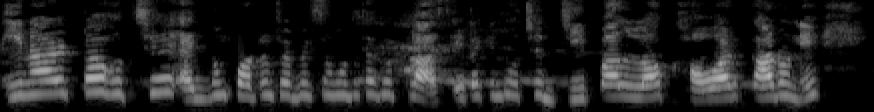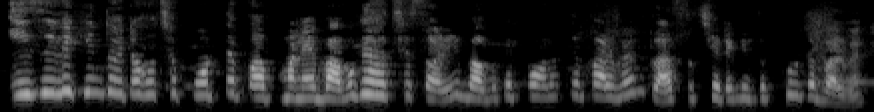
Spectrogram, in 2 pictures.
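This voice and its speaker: A woman from Bangladesh hosts a live online sale of kids' dresses, her voice high and her talk racing along in filler-heavy patter. The sound is close and dry, with a dull, lo-fi livestream quality. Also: no echo. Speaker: live sales host. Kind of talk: live product demo selling kids' dresses.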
